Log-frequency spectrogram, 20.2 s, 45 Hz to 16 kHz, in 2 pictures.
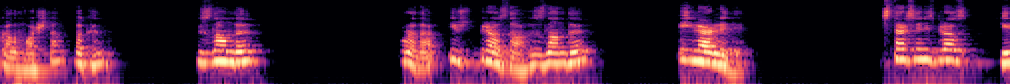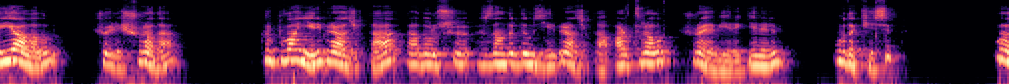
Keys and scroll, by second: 6.3 space, 8.9 ctrl+z, 17.9 s.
